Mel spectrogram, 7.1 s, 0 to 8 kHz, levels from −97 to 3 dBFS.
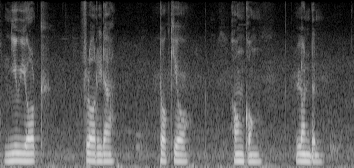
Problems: low volume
